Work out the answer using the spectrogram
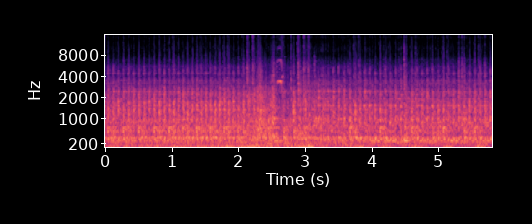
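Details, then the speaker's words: Powertrac 42 Plus Loadmax (44 HP) tractor, noisy in every gear except fourth: shifted into third and clutch released, a heavy rough grinding clatter runs steadily over the diesel; the cause is a broken gearbox countershaft bearing. "तो आपने देखा कि हमने तीसरे gear में shift किया और shift करने के बाद कितनी आवाज़ आ रही है। जैसे ही हम ट्रैक्टर को चलाने के लिए क्लच छोड़ते हैं, एक बहुत तेज घर्षण की आवाज आती है।"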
